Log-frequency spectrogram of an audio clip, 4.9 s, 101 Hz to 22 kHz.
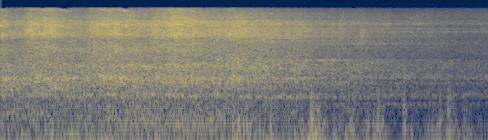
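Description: East Midlands Railway Class 222 Meridian diesel multiple unit passing through at high speed, a loud rush of wheel and air noise over a deep rumble. It fades after about three seconds, with a few sharp knocks as it goes.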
